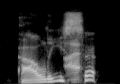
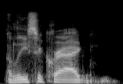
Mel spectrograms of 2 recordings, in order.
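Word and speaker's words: Ailsa Craig: How do you say it? Alisa. A I L S A. – Alisa Craig. – Alisa Craig, which is an island off the coast of Scotland.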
